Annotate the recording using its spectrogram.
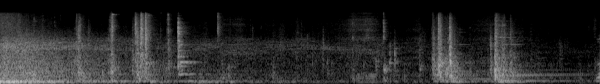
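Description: Echo of an M777 155 mm howitzer shot fading away over about three seconds. It is followed by sharp metallic knocks and clanks, two loud ones near the end, as the crew works the gun's breech after firing.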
